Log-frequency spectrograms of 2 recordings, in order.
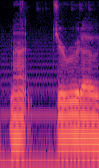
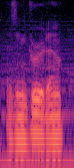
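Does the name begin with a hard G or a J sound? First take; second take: J; hard G. First: The name begins with a J sound. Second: The name begins with a hard G sound. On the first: The speaker calls it wrong. "instead of a J, not Gerudo" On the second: The speaker calls it right. "a hard G sound like G, as in Gerudo"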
